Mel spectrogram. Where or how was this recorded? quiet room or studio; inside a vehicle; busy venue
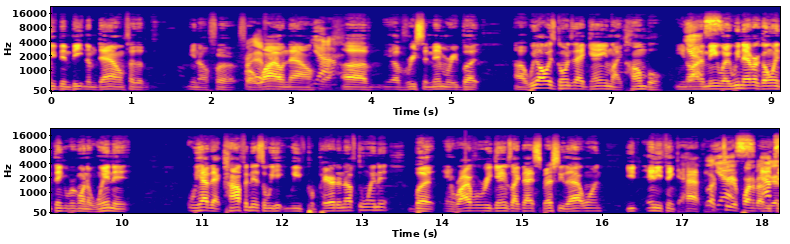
busy venue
